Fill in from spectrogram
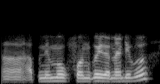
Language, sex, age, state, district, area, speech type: Assamese, male, 18-30, Assam, Dibrugarh, urban, conversation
